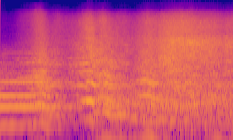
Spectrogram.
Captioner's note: engines roaring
